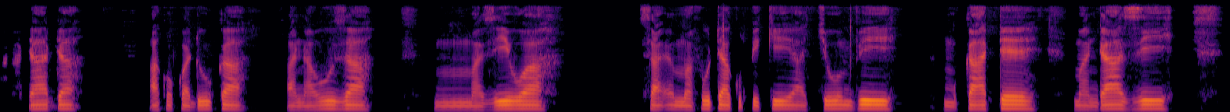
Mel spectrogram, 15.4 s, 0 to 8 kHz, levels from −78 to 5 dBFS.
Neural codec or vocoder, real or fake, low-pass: none; real; 7.2 kHz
